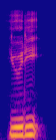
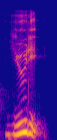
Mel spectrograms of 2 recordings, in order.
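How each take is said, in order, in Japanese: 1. 花の言葉のアクセントだ。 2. 女の子の名前のアクセントだ。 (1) "花はゆり。" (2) "女の子の名前はゆり。"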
